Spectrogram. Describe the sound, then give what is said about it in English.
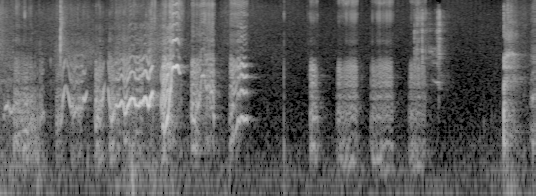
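A guinea pig squeaks in a run of high, rising whistles, loud in the first half, followed by a series of short scuffling, pattering bursts with no talking. “I know, because you got the guinea pigs out.”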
